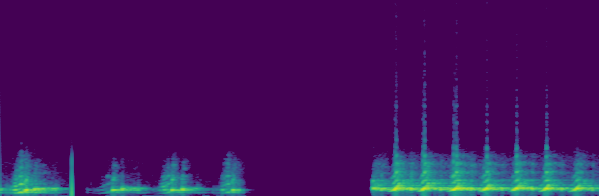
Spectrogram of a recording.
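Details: Waterslager canary singing the klokkende tour, slowed down; a few low, rounded separate notes, a pause, then a rapid regular series of bell-like pulses about three per second.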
